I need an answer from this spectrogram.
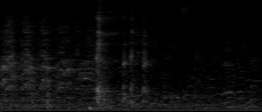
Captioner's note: laughing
